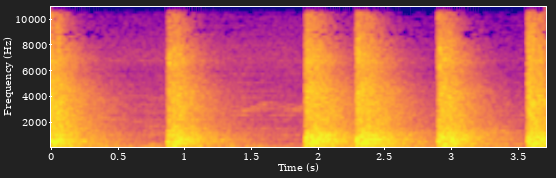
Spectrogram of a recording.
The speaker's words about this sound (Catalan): aquí veiem com amb la flama, amb el foc, veiem aquest drac de dos caps que fa aquesta, amb aquests dos caps, poder fer aquest soroll que escoltem del foc, que ara mateix està enfilant cap a l'Ajuntament de Valls, aquest drac, aquest element.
